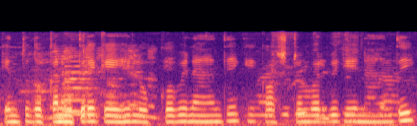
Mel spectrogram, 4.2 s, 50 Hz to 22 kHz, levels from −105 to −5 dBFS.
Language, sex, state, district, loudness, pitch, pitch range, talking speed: Odia, female, Odisha, Khordha, -17 LUFS, 200 Hz, 195-205 Hz, 170 wpm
